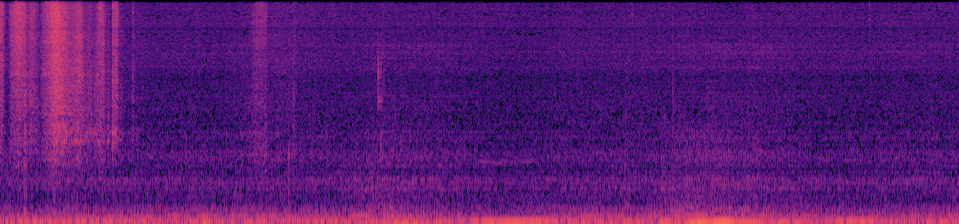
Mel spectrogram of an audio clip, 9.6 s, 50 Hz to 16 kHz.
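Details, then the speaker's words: 1988 BMW 325 sedan, cold start idling as temp gauge rises, not driven for a few days: low steady idle rumble with an even beat, nothing ticking or knocking; idles normally. "Lights, no weirdness. She just idles like she should."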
